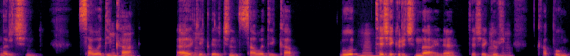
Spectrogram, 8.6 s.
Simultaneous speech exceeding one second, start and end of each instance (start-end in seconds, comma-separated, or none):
none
